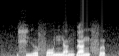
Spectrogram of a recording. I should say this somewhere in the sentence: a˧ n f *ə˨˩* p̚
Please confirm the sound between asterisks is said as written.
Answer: yes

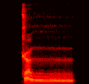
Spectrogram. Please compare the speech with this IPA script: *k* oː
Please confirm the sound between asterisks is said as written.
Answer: no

